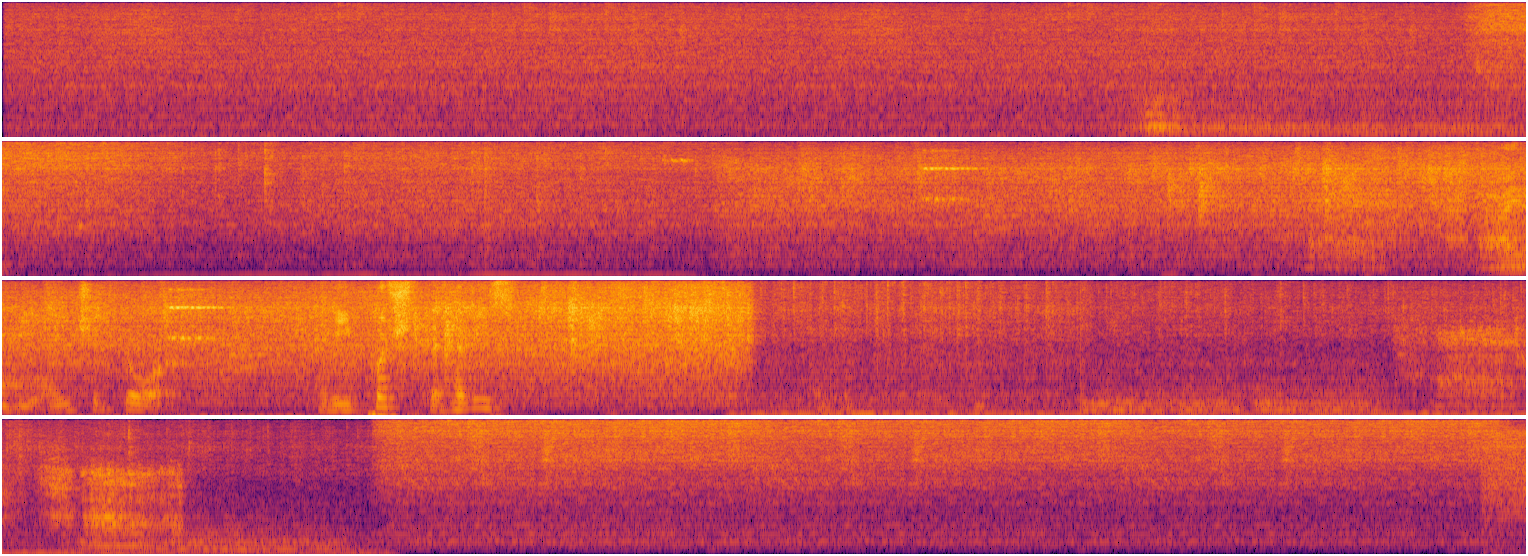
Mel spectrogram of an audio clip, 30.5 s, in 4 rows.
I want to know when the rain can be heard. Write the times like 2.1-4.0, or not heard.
0.0-30.4.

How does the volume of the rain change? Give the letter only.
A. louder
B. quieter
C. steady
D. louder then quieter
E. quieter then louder
D.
